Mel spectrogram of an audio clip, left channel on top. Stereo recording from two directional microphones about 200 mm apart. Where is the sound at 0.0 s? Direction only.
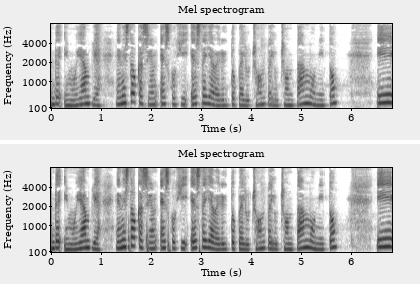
40° right (ahead or behind).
